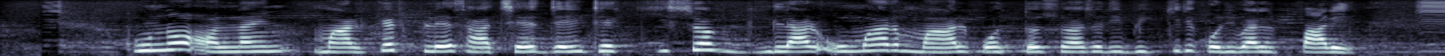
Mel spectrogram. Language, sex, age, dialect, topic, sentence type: Bengali, female, 18-24, Rajbangshi, agriculture, statement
